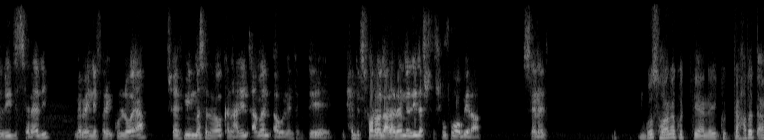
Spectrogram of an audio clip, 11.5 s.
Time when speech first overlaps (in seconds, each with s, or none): none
